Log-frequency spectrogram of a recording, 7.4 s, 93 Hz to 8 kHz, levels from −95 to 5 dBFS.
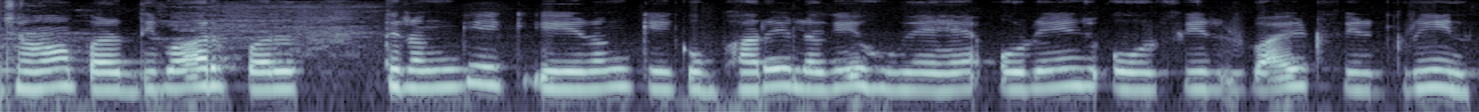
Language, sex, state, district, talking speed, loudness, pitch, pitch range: Hindi, female, Uttar Pradesh, Shamli, 155 wpm, -19 LUFS, 235 Hz, 230-255 Hz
